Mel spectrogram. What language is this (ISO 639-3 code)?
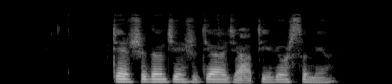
zho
